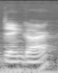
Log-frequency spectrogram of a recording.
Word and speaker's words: Dengar: to 337 we got dinger or dengar it's probably more accurately how you pronounce it dengar really cool looking character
